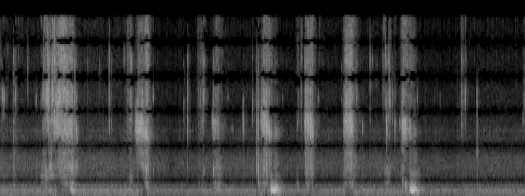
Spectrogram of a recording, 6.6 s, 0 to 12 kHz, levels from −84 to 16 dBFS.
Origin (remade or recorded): recorded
